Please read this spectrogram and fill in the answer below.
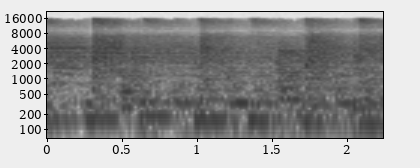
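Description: Live rock and roll band playing loudly: electric guitar over drums, with a bass line stepping from note to note about four times a second.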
